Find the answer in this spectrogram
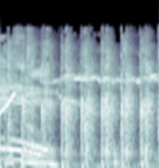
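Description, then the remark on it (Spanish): Loud, steady applause of many hands clapping in a dense rhythmic patter, opening with a brief swooping tonal flourish that fades as the clapping carries on, welcoming public figure Julio Clemente as a guest on the show Buscando Sonido. “Así es, con aplausos recibimos a Julio Clemente.”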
